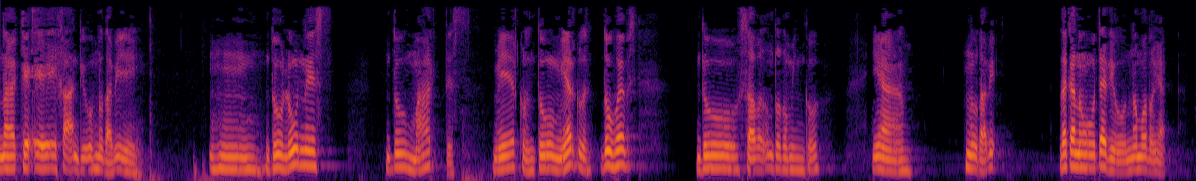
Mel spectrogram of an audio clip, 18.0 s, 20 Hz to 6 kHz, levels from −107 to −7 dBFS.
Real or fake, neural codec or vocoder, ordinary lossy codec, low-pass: fake; vocoder, 22.05 kHz, 80 mel bands, WaveNeXt; MP3, 24 kbps; 5.4 kHz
